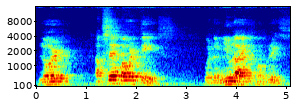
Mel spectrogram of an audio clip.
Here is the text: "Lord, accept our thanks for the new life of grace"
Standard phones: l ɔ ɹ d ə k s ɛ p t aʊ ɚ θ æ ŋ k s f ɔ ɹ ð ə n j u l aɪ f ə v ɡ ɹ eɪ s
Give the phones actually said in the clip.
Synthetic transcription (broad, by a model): l ɔ ɹ d ə k s ɛ p t aʊ ɚ t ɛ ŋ s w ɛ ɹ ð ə n j u l aɪ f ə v ɡ ɹ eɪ s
